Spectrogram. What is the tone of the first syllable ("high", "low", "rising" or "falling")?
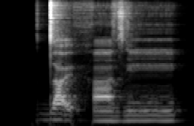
falling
